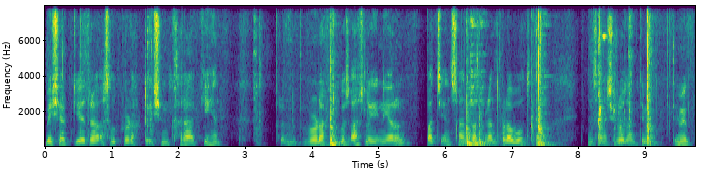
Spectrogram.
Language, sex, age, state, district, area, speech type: Kashmiri, male, 45-60, Jammu and Kashmir, Bandipora, rural, spontaneous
